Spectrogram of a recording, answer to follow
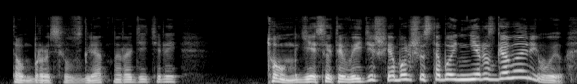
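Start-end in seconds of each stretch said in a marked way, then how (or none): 2.7-5.7 climbing into a high, hurried threat; warning threat. A narrator's reading. Mother to Tom as he considers getting out, warning threat. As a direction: warn him with rising indignation. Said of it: "предупредила мать".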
